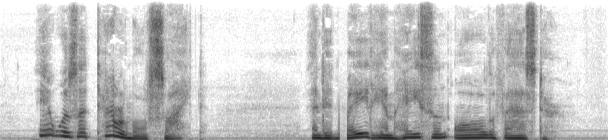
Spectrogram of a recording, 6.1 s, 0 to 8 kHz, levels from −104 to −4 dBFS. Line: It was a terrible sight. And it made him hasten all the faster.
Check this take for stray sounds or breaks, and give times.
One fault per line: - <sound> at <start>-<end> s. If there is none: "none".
- dropout at 3.4-3.5 s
